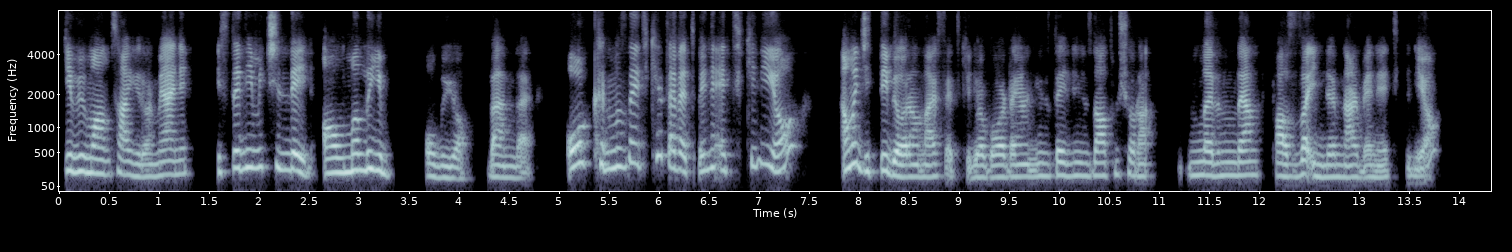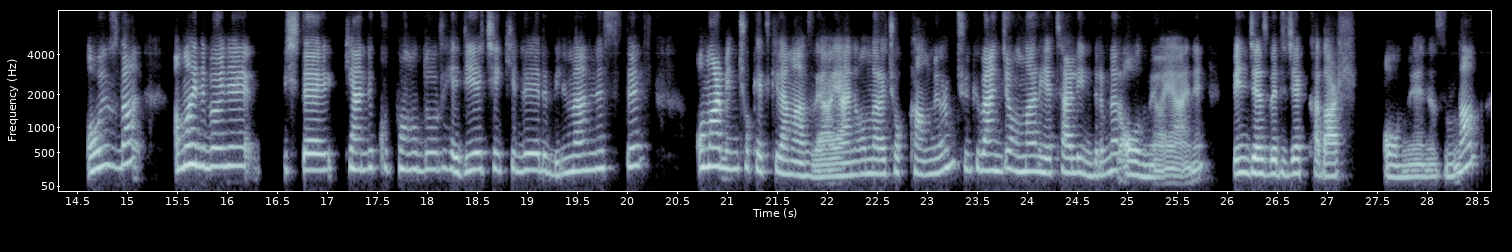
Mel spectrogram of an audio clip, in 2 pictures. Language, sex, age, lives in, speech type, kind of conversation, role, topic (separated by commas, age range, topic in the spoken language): Turkish, female, 25-29, Germany, conversation, advice, user, Dürtüsel çevrim içi alışverişe neden dur diyemiyorum?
